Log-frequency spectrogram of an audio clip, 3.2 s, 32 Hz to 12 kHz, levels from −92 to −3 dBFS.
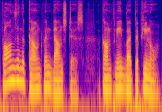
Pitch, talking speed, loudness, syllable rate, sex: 105 Hz, 165 wpm, -18 LUFS, 5.3 syllables/s, male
